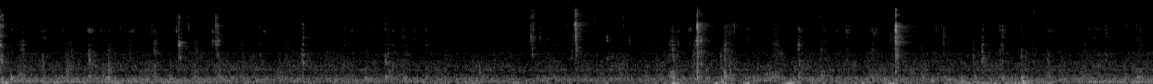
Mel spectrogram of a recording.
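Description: A person chewing food, with wet mouth sounds and scattered small sharp clicks.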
